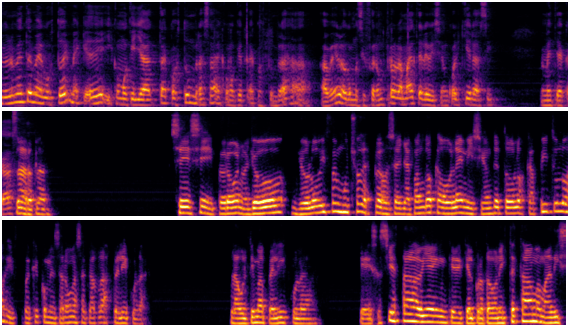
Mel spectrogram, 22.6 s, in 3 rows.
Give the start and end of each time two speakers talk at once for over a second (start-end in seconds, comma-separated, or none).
none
